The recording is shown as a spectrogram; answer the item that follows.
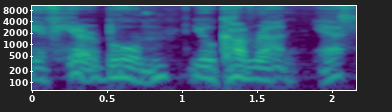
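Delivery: quiet whisper in a put-on character voice. Voicing a character who tells a companion to come if he hears a boom: whispering in character. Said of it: "you're, like, whispering to him".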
